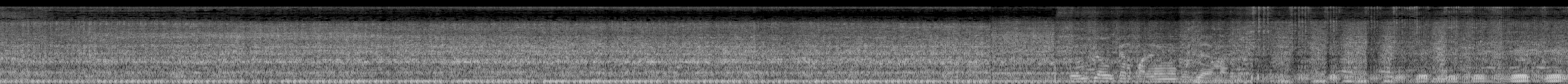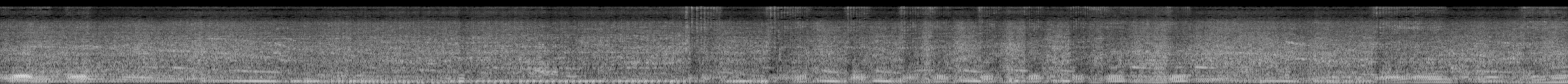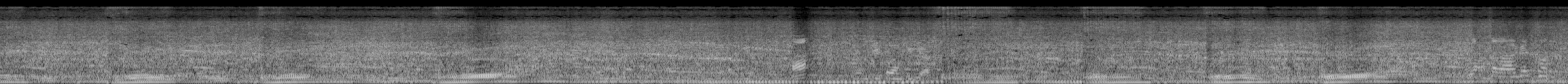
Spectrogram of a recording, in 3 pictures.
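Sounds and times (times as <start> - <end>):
scooter engine revving and idling: 0.0 - 47.0.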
